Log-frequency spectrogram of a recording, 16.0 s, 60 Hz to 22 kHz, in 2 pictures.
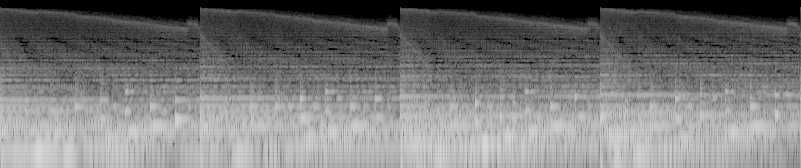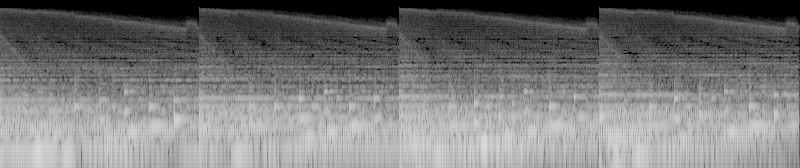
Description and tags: Stranger Things Animated Dark Chord Seq Key: F - BPM: 120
